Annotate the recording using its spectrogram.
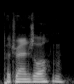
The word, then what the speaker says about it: Pietrangelo: Notice how I pronounce his name correctly, Pietrangelo.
